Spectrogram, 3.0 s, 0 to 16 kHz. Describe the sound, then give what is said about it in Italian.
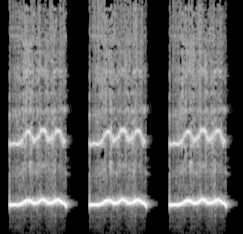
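Three long, steady whistle blasts from a handheld whistle give an emergency alarm. Each loud, shrill, high-pitched blast lasts under a second, with short even gaps between them and no other sound. “L'avviso che c'è un'emergenza in atto avviene con un fischietto. 3 fischi continui significano che c'è un'emergenza.”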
